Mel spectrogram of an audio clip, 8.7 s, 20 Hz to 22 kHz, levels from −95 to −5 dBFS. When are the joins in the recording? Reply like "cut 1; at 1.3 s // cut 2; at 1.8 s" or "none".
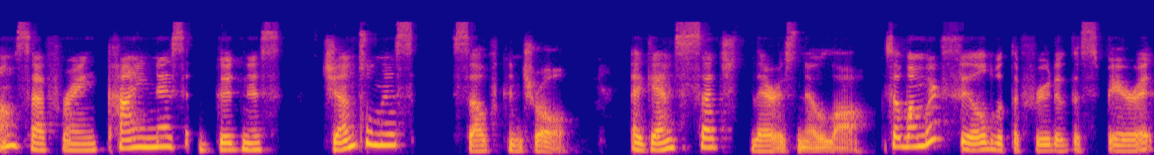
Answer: cut 1; at 2.4 s // cut 2; at 6.6 s

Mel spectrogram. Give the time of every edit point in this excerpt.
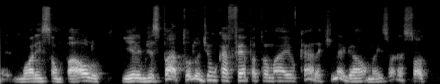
cut 1; at 1.1 s // cut 2; at 2.0 s

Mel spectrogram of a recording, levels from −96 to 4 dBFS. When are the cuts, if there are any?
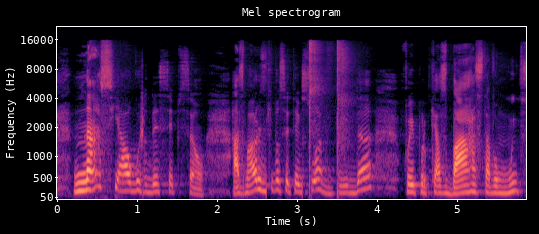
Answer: cut 1; at 1.1 s // cut 2; at 2.6 s // cut 3; at 3.1 s // cut 4; at 4.6 s

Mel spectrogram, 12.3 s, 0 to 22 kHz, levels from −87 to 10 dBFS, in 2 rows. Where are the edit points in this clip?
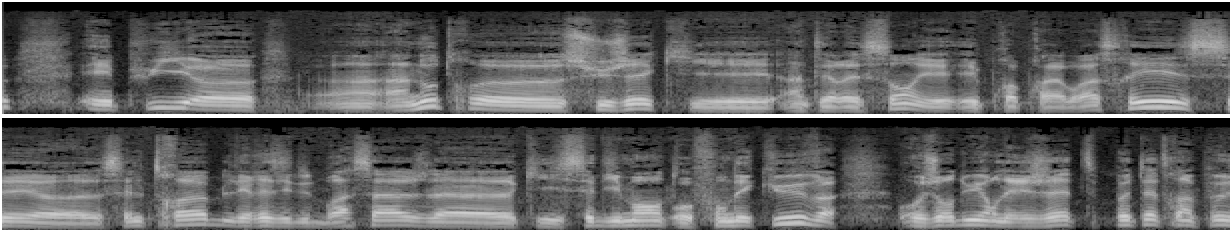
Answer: cut 1; at 9.5 s

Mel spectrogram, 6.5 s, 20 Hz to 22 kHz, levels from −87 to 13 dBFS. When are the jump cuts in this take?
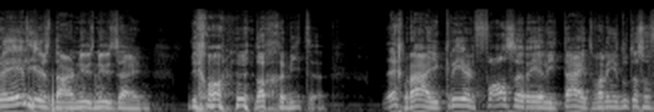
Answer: cut 1; at 0.9 s // cut 2; at 2.5 s // cut 3; at 4.0 s // cut 4; at 4.8 s

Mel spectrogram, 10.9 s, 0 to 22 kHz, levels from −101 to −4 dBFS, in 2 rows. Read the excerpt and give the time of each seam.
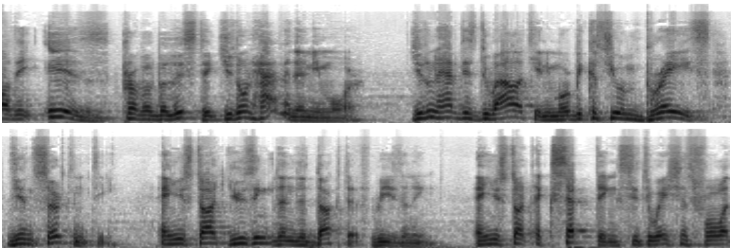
cut 1; at 7.5 s

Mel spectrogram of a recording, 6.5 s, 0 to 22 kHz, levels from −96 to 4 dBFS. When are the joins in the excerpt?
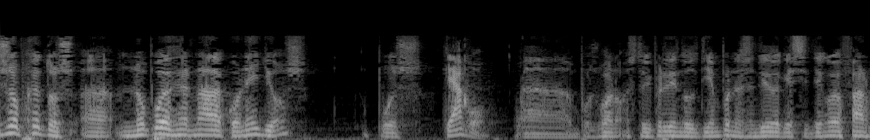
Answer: cut 1; at 3.8 s

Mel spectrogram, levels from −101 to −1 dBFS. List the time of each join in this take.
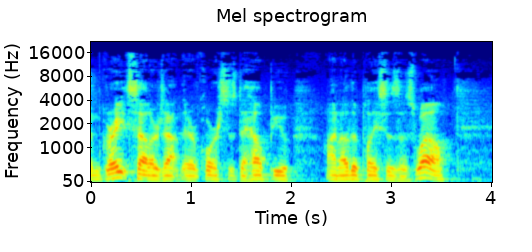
cut 1; at 1.1 s // cut 2; at 2.5 s

